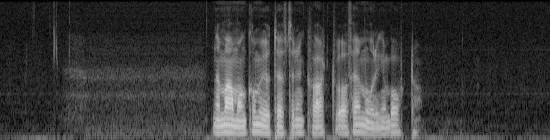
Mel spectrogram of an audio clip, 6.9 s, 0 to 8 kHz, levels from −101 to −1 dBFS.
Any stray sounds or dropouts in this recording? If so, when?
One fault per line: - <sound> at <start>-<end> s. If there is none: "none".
none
